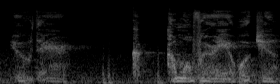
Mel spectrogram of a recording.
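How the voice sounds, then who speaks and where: A put-on character voice at a moderate pace, with slight echo and clear background noise. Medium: game stream. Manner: hesitant, stammering.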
